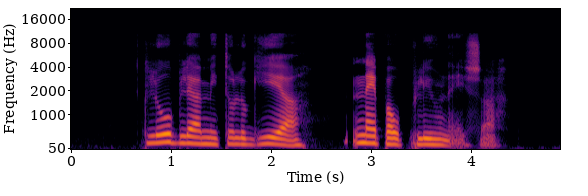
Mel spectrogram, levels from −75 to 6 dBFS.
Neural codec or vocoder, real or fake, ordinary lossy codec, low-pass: codec, 24 kHz, 1.2 kbps, DualCodec; fake; none; 10.8 kHz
